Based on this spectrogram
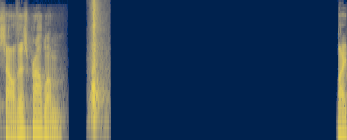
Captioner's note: golf ball hit sound effect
